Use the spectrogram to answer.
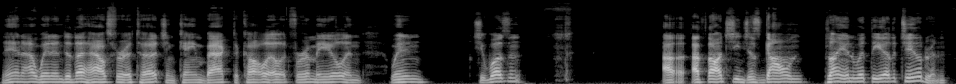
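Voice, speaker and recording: A man playing a grumbling older village father in a fantasy audio drama, halting and rustic in his talk, sick with worry. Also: mid-range voice, lightly acted. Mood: distraught.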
